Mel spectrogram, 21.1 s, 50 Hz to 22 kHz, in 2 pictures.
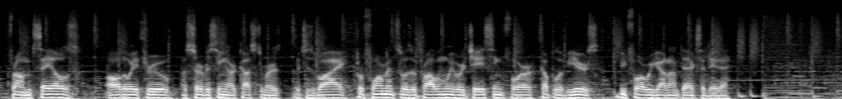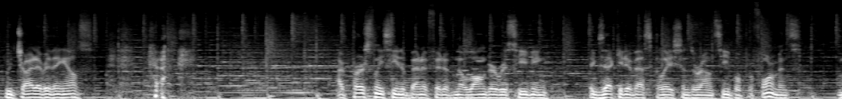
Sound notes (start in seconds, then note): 11.8 laughs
